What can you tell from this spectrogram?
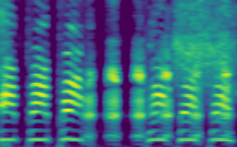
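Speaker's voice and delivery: high, loud chirping peeps; baby chick peeps. Pretend. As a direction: peep like a hungry baby bird. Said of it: "like a little baby bird".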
